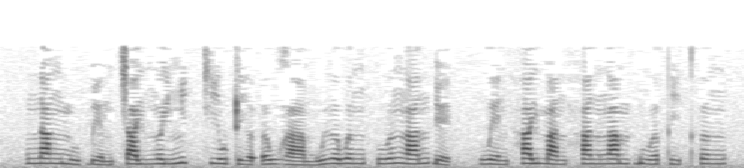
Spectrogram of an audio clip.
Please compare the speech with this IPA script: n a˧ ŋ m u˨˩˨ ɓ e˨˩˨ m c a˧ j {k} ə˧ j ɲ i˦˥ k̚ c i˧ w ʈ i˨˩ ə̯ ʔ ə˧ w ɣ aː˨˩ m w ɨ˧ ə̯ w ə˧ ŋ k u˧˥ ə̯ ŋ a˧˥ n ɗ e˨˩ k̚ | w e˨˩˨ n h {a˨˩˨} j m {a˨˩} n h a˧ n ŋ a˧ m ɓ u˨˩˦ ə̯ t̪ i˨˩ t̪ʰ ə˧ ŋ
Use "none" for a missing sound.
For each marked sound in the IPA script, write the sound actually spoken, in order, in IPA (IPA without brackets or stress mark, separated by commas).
ŋ, a˧, a˨˩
